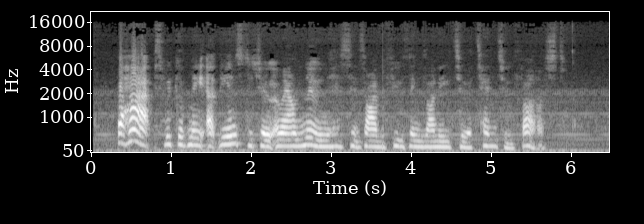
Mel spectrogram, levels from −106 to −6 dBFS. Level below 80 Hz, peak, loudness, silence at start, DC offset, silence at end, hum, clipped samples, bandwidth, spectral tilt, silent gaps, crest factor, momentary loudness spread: -42 dBFS; 0 dBFS; -17 LUFS; 0.05 s; under 0.1%; 0.4 s; none; under 0.1%; 15.5 kHz; -7.5 dB/octave; none; 16 dB; 13 LU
